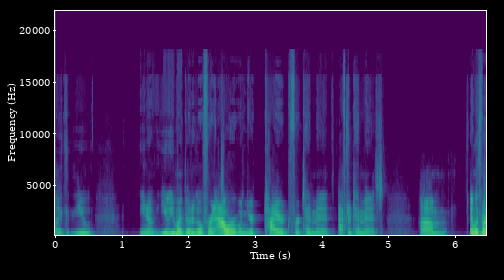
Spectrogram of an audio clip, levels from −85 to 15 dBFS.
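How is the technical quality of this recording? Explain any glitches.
One fault is audible: a call bitrate drop near the end. From 4.73 to 6.25 s the encoder runs far leaner, which fits a fall from roughly 32 to 12 kbps, held lowest for about 1.5 s. Coarser coding and a bandwidth cut from 20 kHz to 8 kHz make the speech sound muffled and rough until the bitrate recovers.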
